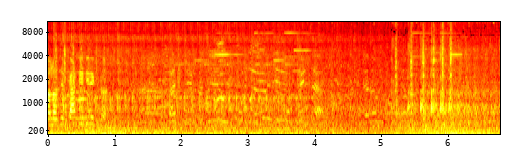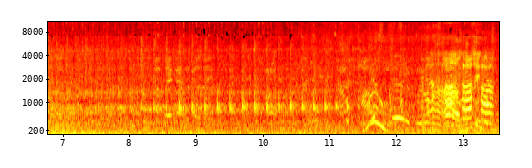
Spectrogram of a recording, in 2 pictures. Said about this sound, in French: On s'est enlisé dans la vase, enfin le sable du fond est surélevé, mais on l'a pas vu et notre bateau s'est enlisé en fait. C'est un accident comme on ralentit là, c'est très doux, ça fait chut comme ça dans le sable.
